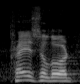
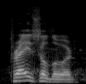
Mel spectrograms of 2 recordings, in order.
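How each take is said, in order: Both takes have the same delivery.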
